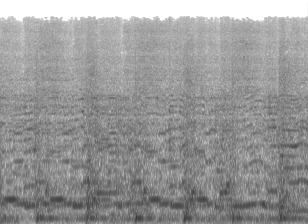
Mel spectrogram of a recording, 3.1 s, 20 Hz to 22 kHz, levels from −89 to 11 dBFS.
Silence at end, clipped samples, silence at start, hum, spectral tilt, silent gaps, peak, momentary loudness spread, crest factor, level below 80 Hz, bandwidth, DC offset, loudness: 0 s; under 0.1%; 0 s; none; -4 dB/octave; none; -6 dBFS; 1 LU; 14 dB; -42 dBFS; 16.5 kHz; under 0.1%; -19 LUFS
